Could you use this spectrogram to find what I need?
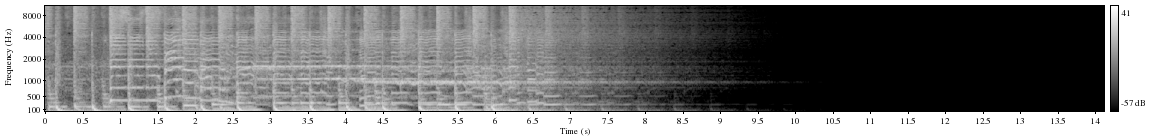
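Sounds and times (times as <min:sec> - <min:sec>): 
saxophone: 0:00.0 - 0:08.2.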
